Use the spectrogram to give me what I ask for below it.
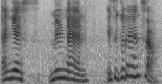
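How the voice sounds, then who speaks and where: A woman's voice: high-pitched, expressive, takes it slowly, fairly bright tone, slight background noise, rough recording. A woman giving psychic readings on a live stream, chatting and addressing viewers by name. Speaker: psychic reader.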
